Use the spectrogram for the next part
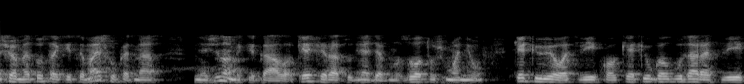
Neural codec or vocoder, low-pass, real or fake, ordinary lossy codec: codec, 16 kHz, 8 kbps, FreqCodec, larger model; 7.2 kHz; fake; AAC, 16 kbps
